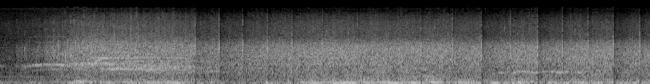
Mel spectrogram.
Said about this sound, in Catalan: Aplaudeix, Pere Romeu.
